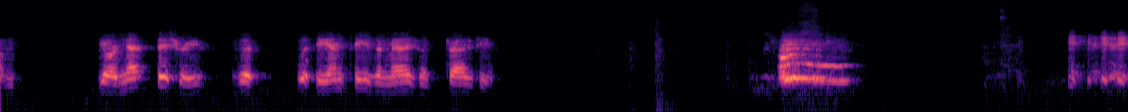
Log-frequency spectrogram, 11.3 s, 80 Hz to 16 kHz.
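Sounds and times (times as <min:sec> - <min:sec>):
speech: 0:01.2 - 0:05.0, 0:07.8 - 0:08.6
dog yipping: 0:07.8 - 0:08.6
dog whining: 0:07.8 - 0:08.7.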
